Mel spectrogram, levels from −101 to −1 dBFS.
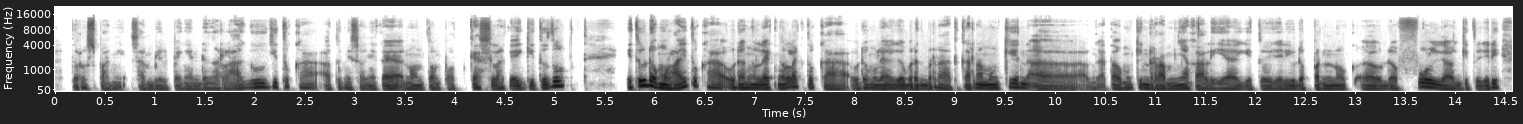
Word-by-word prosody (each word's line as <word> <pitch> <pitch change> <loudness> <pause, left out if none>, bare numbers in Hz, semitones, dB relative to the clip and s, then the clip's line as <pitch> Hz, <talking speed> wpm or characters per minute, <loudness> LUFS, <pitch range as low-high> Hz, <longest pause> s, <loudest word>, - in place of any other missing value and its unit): terus 100 +1 -6
pani 95 +4 -9
sambil 90 0 -9
pengen 85 0 -8
denger 90 -1 -7
lagu 120 +10 -1
gitu 145 +2 -4
Kak, 120 -4 -8
atau - - -10
misalnya 90 -2 -7
kayak 90 0 0
nonton 95 -1 -5
podcast 110 +2 -6
lah 105 +4 -2
kayak 95 +1 0
gitu 100 +3 0
tuh, 180 +1 +6 0.6
itu 195 - +7
udah 185 - +11
mulai 110 +7 +7
tuh 185 - +1
Kak, 120 -7 -1
udah 110 +1 +3
nge-lag-nge-lag 110 +6 +3
tuh 130 - -1
Kak. 95 -1 -3
Udah 95 +5 -2
mulai 100 -1 +1
agak 100 -1 +3
berat-berat 100 -1 -1
karena 110 +3 +1
mungkin, 120 +5 +3
eee, 85 -2 -3 0.2
nggak - - -10
tahu 95 - 0
mungkin 110 +1 0
RAM-nya 95 +1 +1
kali 85 -1 -3
ya 90 - -1
gitu, 90 -1 -5
jadi 90 +2 -2
udah 85 -1 -3
penuh, 95 +1 -1 0.2
eee, 95 -1 0
udah 90 -1 -3
full 145 - +4
ya 95 -5 +2
gitu. 90 -1 -8
Jadi 95 +9 0
100 Hz, 200 wpm, -22 LUFS, 90-115 Hz, 0.6 s, udah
